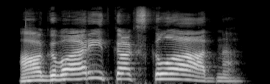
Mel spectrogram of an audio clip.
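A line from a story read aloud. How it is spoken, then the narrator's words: Drawling student. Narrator (Russian): протянул второй старшекурсник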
